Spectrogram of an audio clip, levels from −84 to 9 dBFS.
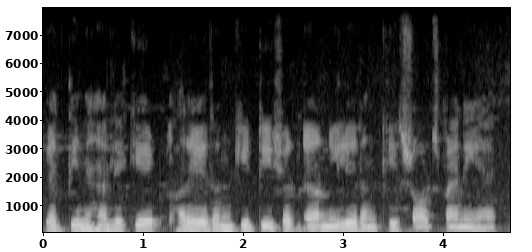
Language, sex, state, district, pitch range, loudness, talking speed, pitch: Hindi, male, Uttar Pradesh, Lalitpur, 130-145 Hz, -14 LUFS, 165 wpm, 135 Hz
